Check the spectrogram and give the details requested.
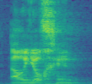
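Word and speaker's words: Alekhine: That aloe vera's name was Alohin. Alohin. Shout out to Alexander Alekine, or, you know, the more close to correct pronunciation, Alyochin. You gotta get a lot of to even attempt a pronunciation.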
